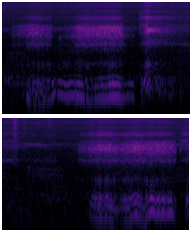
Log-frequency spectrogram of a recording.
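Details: A sleeping Pit Bull with sleep apnea and restless leg syndrome snoring: low, rumbling snores with long fluttering breaths and quieter pauses between them.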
